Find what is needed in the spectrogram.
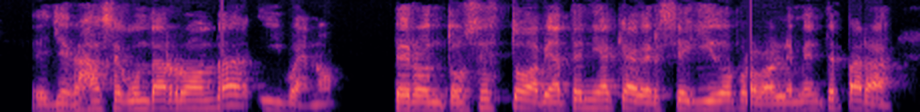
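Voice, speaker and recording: At a fairly quick pace, a man speaks in a fairly high pitch with a dark, mellow tone. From Venezuela. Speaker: violinist and orchestra conductor. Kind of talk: interview answer. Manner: casual, reflective.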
